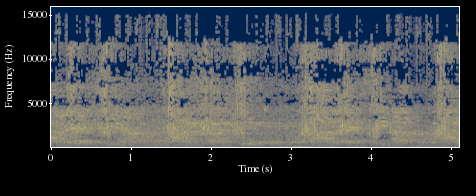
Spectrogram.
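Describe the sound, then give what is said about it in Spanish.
A large crowd of protesters with Palestinian flags chants pro-Palestine slogans such as "liberad a Palestina" in unison in front of the Kursaal before a gala, a dense roar of many voices with rhythmic rising surges, steady and loud throughout. “Palestina, Ascatú, liberad a Palestina, es lo que gritan.”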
